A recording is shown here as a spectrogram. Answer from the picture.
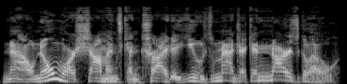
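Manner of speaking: cackle, then high, loud squawky boast; gloating penguin villain. A narrator's reading.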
